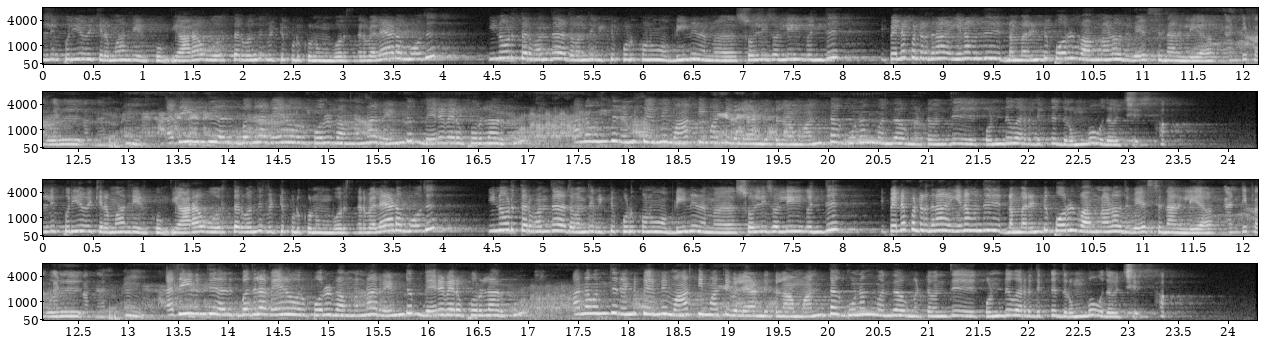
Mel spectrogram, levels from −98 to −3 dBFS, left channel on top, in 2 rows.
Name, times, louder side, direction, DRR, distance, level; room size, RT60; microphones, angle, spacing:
voice 1, 0.0-4.0 4.5-8.0 8.5-11.7 12.2-12.6 13.0-17.0 17.4-23.1, right 2 dB, 60° right, 9 dB, 1.1 m, -19 dB
voice 2, 4.5-4.9 11.8-12.9 13.6-13.7 23.3-23.4, right 1 dB, 35° right, 8 dB, 1.6 m, -29 dB
Musical instrument, 10.9-21.1, left 2 dB, 65° left, 2.3 m, -33 dB
28.0 x 19.0 x 9.3 m, 1.3 s
head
